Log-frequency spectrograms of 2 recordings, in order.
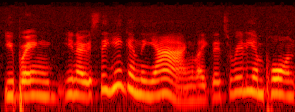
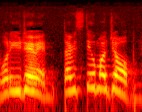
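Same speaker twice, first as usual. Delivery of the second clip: lightly voiced husband, a touch louder, teasing; mock husband; 5 semitones higher, 7 dB louder than usual. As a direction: playfully scold her for stealing his job. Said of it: "it's like".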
